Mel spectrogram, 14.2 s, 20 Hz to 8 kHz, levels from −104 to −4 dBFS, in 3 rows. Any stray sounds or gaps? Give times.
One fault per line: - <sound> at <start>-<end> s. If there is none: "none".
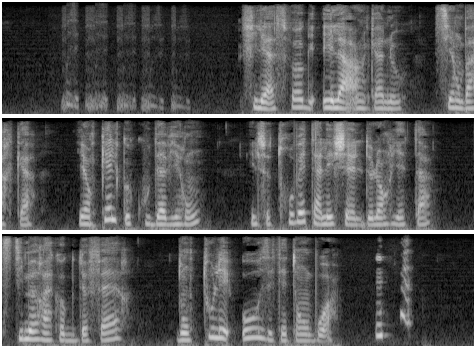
- laugh at 0.6-1.9 s
- laugh at 13.2-13.6 s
